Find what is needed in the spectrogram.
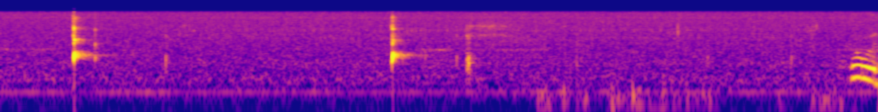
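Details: Hiccups in a person (Simon) in the morning, appearing grumpy: two or three sharp, abrupt hiccups over several seconds in a quiet room.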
